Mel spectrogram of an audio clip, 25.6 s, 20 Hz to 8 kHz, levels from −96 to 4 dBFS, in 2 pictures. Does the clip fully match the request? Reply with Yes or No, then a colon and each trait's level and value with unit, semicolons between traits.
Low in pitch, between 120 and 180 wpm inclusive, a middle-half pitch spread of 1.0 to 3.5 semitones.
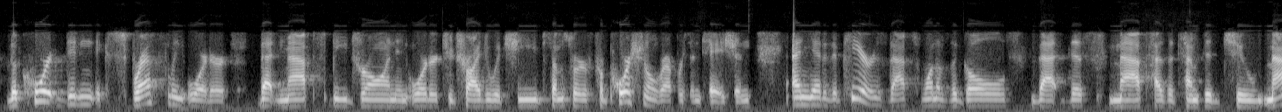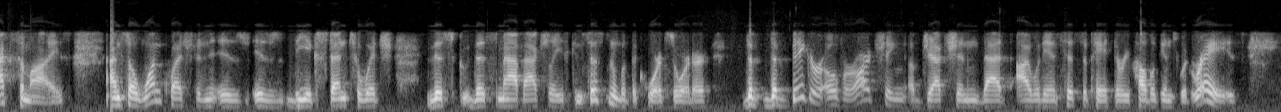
Yes: low, 130 Hz; average, 160 wpm; average, 2.7 semitones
